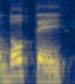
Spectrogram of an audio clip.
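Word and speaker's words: 童貞: Ó aqui a nota pode ser pronunciado como dotei que significa virgem Pois é todo mundo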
